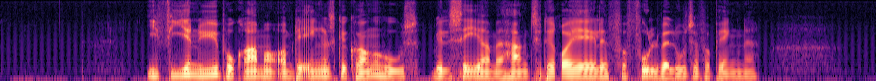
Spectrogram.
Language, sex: Danish, male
